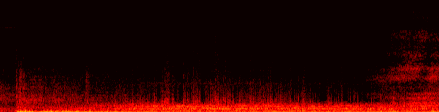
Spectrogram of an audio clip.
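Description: A sudden deep boom about a quarter of a second in, settling into a steady low rumbling drone: a film sound effect or score sting.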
